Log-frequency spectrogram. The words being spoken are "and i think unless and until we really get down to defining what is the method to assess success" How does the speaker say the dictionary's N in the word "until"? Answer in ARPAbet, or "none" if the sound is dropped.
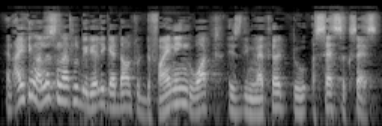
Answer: none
